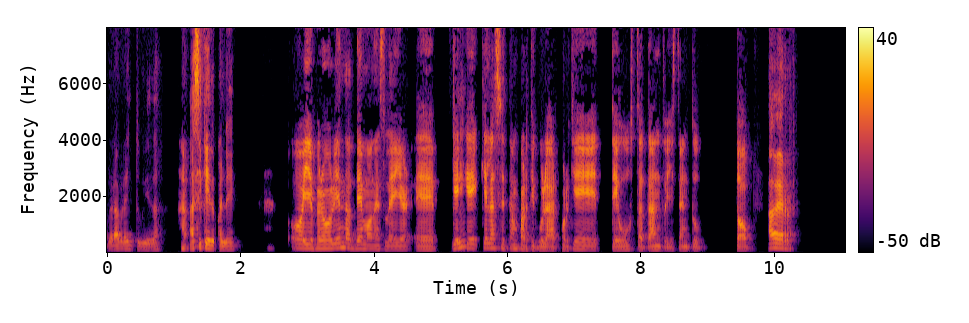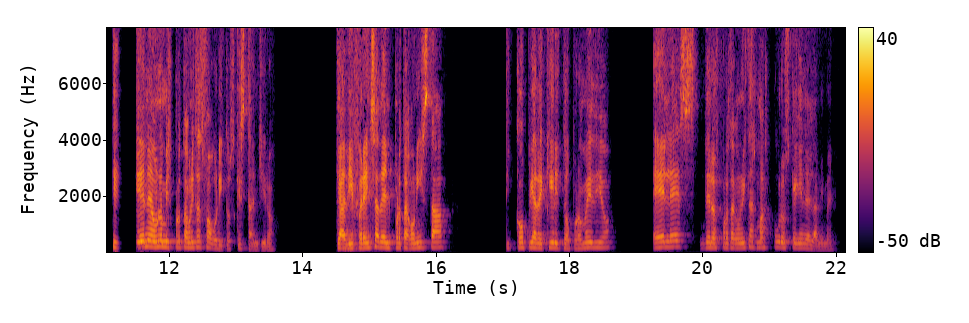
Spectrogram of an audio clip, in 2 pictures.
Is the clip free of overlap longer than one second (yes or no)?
yes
